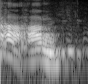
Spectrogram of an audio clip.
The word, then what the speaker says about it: Aang: di WA sama Kakak Eng, yang mana Kakak Eng yang bisa terbang? Yang mana Kakak Eng, Kak? Ada yang namanya Eng di sini. Oh, Namanya Aang. oh Aang. Oh, bacanya Aang.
